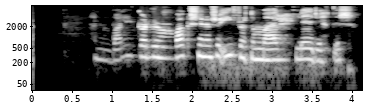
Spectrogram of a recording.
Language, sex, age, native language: Icelandic, female, 11, Icelandic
